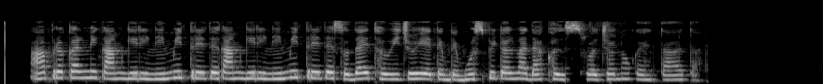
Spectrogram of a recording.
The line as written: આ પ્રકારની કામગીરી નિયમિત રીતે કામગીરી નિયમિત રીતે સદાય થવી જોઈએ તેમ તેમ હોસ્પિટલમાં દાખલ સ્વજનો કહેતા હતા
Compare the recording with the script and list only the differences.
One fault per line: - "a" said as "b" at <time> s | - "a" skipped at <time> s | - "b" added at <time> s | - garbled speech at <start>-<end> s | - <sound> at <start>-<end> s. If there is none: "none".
none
